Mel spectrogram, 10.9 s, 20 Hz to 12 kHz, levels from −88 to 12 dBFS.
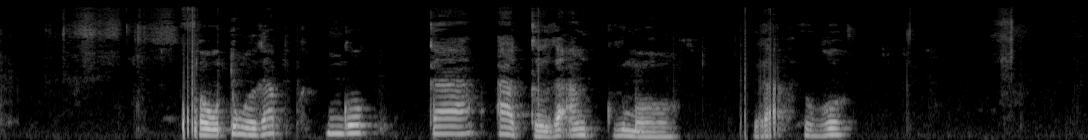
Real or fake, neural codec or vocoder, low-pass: real; none; 9.9 kHz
